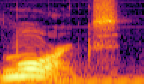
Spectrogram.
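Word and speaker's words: MMORPG: multiplayer online role-playing games which I'll pronounce as morgues that are inherently public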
